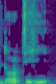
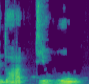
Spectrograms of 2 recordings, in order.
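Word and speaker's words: ضربتِهِ: So darabtihi, you can't say darabtihu, it is not correct.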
